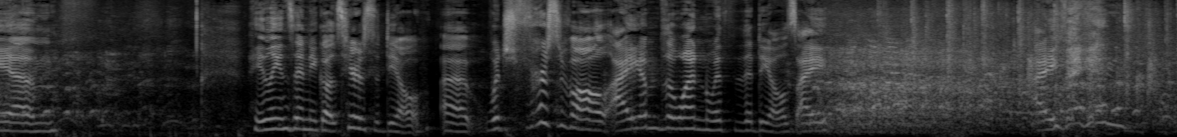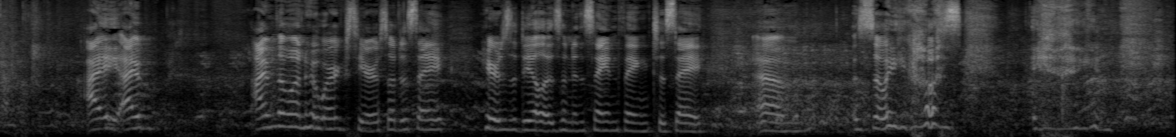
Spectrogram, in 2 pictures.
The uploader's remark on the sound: told this story live at the Buntport Theater on November 20, 2019.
